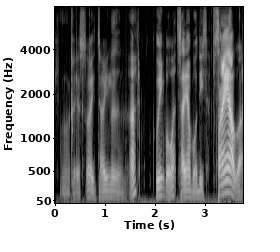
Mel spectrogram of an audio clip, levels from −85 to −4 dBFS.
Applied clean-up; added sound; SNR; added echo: neural diffusion model UNIVERSE++.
